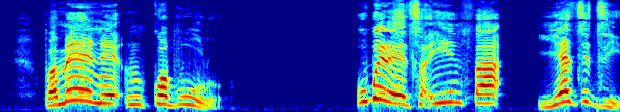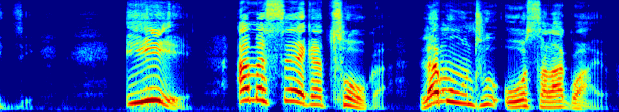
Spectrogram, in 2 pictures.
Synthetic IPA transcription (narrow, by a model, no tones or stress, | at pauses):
pamɛnɛŋ̩kwap̬ulɔ̰ | uɓwɛɾɛt͡sʰaiɱfa | jad͡zid͡zḭd͡zi | ijɛ̰ | amasɛk̬at͡sʰɔka̰ | lamuntʰuʔwɔsalak̬wa̰ːjɔ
